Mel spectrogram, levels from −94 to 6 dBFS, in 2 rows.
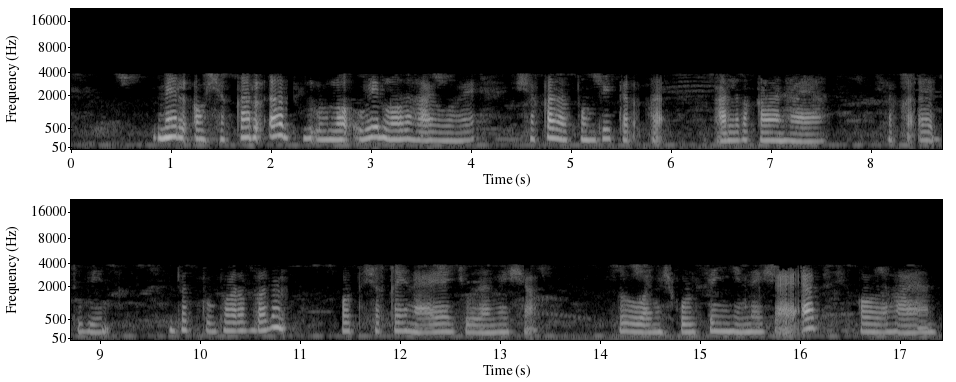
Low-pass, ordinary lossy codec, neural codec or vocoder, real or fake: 7.2 kHz; AAC, 16 kbps; none; real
